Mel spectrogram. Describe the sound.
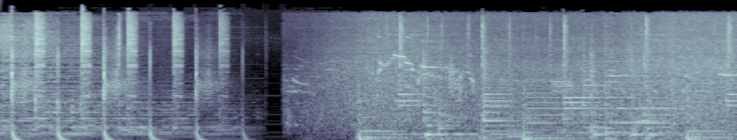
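Sea waves in a radio advertisement, a steady washing rush of surf under music, following a run of plucked notes that stops briefly before the waves and music take over.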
